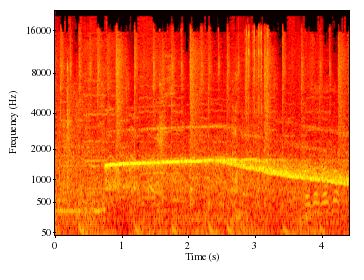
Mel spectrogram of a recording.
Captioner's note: sirens blaring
